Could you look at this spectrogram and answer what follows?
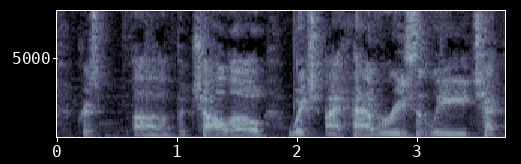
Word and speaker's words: Bachalo: like like Chris uh bachallo which I have recently checked online and bachalo is the correct way to pronounce his name I look up an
